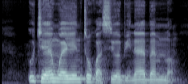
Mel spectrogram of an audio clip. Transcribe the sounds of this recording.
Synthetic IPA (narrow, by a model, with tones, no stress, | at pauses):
u˦t͡ʃe˨e˦ŋʷe˦ɣɪ˦n̩˦tʊ˦kʷa˨sɪ˦o˦bi˨ne˦be˦m̩˦nɔ̰˨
